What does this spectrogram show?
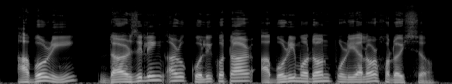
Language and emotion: Assamese, neutral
